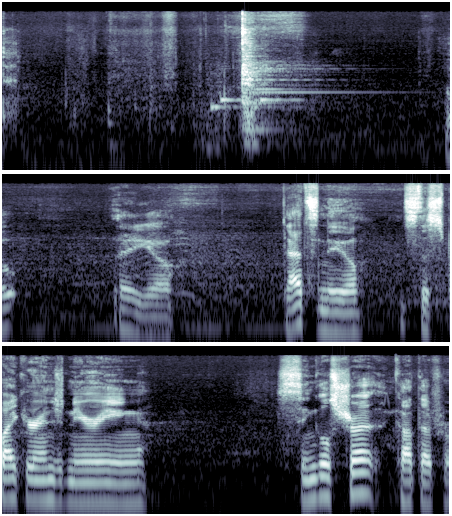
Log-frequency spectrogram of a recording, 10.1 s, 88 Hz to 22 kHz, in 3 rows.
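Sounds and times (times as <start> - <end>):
metal car hood clunk: 1.7 - 2.8.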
